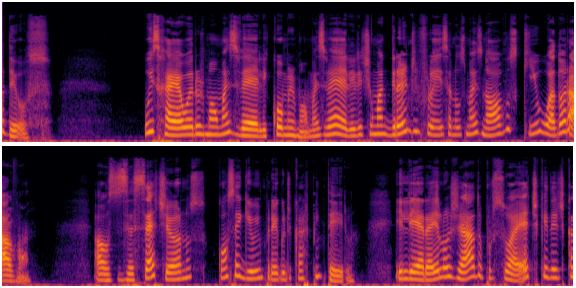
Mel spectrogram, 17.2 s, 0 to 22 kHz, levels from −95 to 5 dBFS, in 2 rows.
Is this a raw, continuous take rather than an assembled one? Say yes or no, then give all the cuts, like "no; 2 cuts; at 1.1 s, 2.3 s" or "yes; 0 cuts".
no; 1 cut; at 9.9 s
